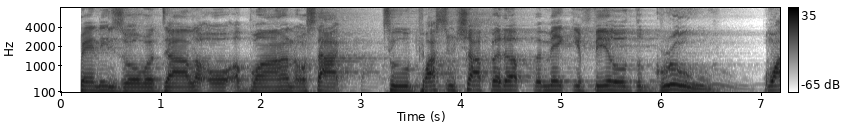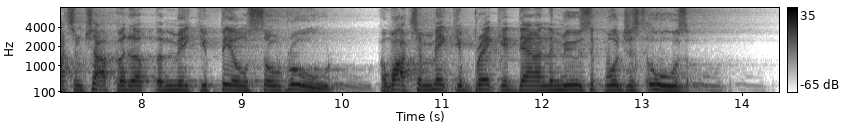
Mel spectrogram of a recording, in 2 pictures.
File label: Vocal Wet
